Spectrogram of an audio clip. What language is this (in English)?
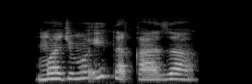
Pashto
